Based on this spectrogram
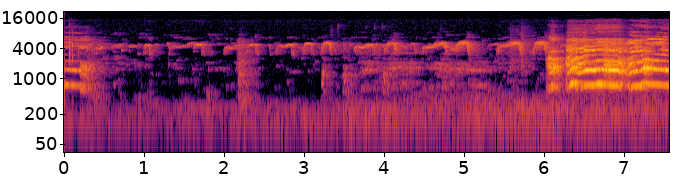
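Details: Rooster crowing, heard as a sign that morning has come, near dawn. A loud, harmonic, broken crow begins late and runs to the end. Steady, rapid, high chirping continues throughout, with faint distant calls near the start.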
